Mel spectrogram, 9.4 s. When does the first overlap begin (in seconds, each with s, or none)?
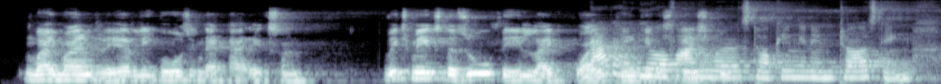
5.8 s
